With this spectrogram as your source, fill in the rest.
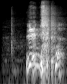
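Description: A single sharp sneeze with a short breathy lead-in, close and fairly loud.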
